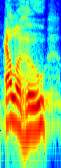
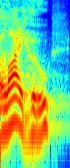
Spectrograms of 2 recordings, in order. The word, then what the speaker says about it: Elihu: Then the young man, by the name of Elihu, or Elihu, Elihu's correct, because that's what I call him. No, both pronunciations are acceptable.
